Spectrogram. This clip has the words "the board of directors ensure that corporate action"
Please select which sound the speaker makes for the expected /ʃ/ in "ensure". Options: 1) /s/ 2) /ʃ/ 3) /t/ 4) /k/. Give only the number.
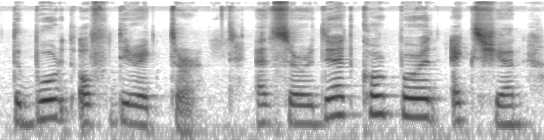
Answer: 1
